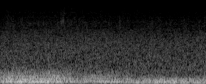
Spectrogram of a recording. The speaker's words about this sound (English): We are walking along the banks of Decker's Creek. A big thunderhead is rolling in.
